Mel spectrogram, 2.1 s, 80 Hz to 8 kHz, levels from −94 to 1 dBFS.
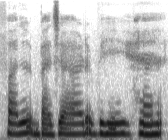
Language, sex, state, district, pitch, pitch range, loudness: Hindi, female, Bihar, Patna, 220 Hz, 215-225 Hz, -13 LUFS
